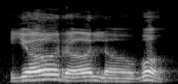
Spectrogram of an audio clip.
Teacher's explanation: इनके उच्चारण में जीभ मुंह के किसी भाग को पूरी तरह स्पर्श नहीं करती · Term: अंतस्थ व्यंजन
